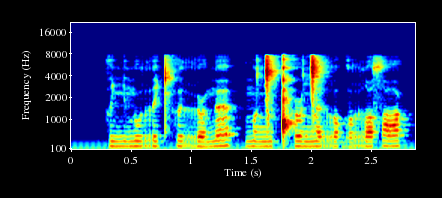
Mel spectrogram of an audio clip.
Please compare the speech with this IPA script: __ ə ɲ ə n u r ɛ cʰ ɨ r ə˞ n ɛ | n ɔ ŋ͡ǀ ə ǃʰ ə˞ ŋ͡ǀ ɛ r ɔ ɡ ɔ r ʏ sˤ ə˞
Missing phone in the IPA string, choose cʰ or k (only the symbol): k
